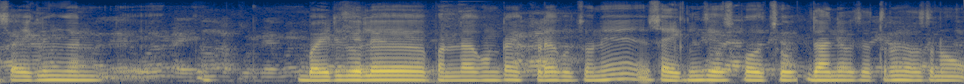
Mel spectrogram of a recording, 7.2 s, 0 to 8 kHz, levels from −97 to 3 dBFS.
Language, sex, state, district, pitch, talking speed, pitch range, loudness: Telugu, male, Andhra Pradesh, Visakhapatnam, 150 Hz, 65 wpm, 145-155 Hz, -18 LUFS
